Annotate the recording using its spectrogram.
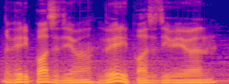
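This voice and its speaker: On a live stream, a man with a deep, warm voice chats offhandedly at a quick pace, reading text aloud and adding wry asides. He's a streamer and show host doing casual commentary, with soft music playing in the background.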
